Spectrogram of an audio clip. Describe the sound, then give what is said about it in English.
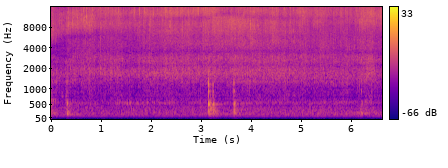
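Potatoes frying in a hot pan give a faint, constant sizzle and hiss, broken by a few sharp scraping clicks as they are stirred. “Stir up these potatoes a little bit more.”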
